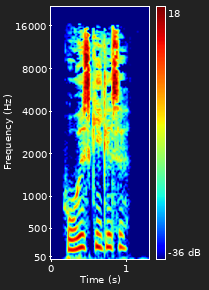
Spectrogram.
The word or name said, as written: hovedskikkelse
